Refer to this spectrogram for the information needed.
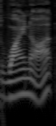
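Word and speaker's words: Whynaught?: So this one, I will pronounce it as why not, just a common phrase or question. It's spelled capital W, then all lowercase H Y N A U G H T, and there's a question mark in the official name.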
